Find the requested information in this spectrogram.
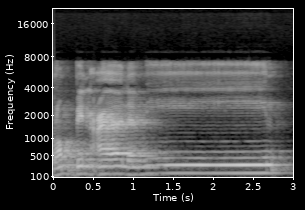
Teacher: عین کو 2 حرکات لمبا کرنا ہے، وسط حلق سے اس کو بھی ادا کرنا ہے۔ لام کو جلدی پڑھنا ہے، میم کو لمبا کرنا ہے، تو رب العالمین، یہ مد عارض للسکون ہے یا مد وقفی ہے، یا ساکن کے بعد نون ساکن پہ اظہار ہوگا وقفاً۔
